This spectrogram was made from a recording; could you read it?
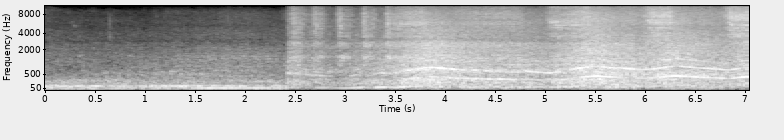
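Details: Toyota FJ40 engine idling unevenly and stumbling, then rough revving with a wavering note; misfire traced to a faulty distributor, before distributor repair.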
